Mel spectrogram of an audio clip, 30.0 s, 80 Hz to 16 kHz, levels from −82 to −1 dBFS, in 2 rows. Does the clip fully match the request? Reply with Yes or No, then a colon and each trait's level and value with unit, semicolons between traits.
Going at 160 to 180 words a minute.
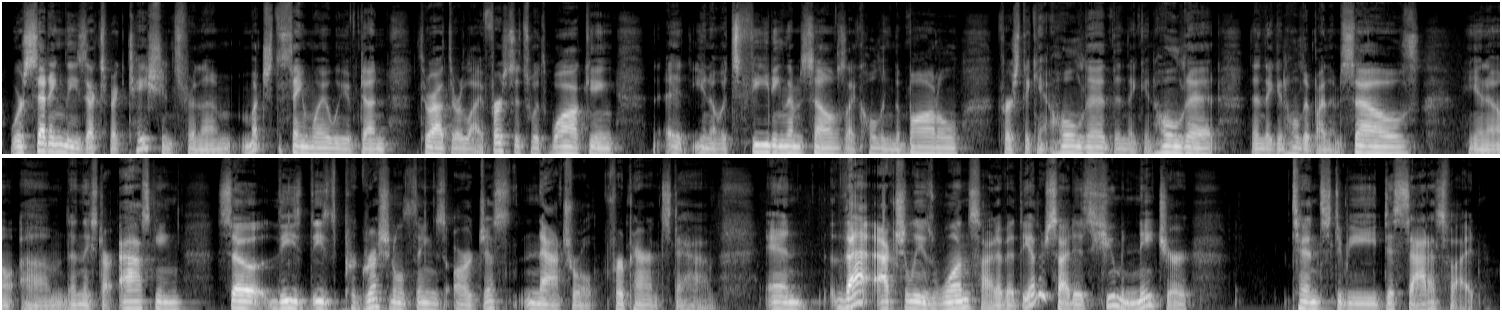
Yes: average, 170 wpm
